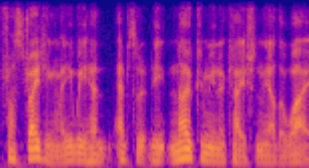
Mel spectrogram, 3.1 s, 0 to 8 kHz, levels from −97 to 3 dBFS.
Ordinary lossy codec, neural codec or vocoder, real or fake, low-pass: Opus, 32 kbps; none; real; 7.2 kHz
